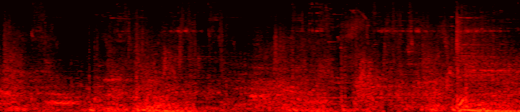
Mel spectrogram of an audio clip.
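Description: Magical combat effects whoosh and crackle in a video game.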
